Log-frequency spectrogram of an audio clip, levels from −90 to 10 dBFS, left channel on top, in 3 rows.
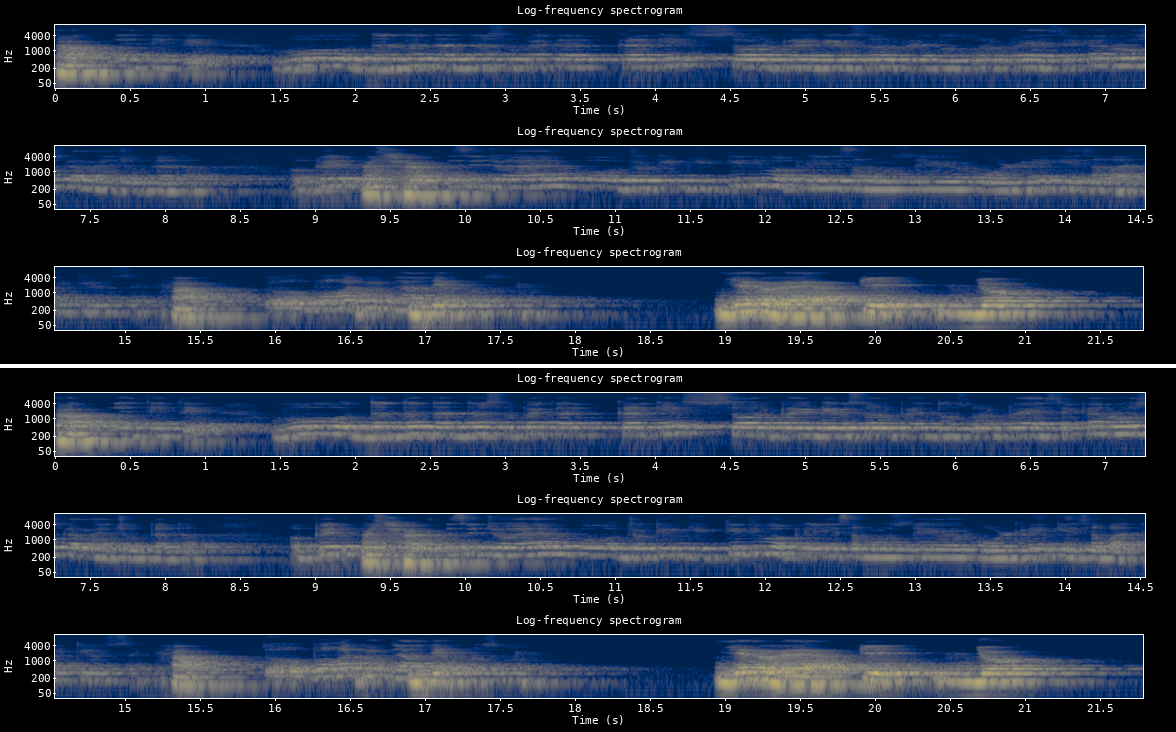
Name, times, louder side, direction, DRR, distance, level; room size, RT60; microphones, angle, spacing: voice 1, 0.0-8.3 8.8-15.3 15.9-17.8, right 2 dB, 70° right, -1 dB, 0.4 m, -39 dB
voice 2, 9.3-9.7 15.3-15.5 17.0-17.1 18.9-20.8, right 1 dB, 20° right, -6 dB, 0.7 m, -27 dB
2.8 x 2.6 x 2.6 m, 1.4 s
head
